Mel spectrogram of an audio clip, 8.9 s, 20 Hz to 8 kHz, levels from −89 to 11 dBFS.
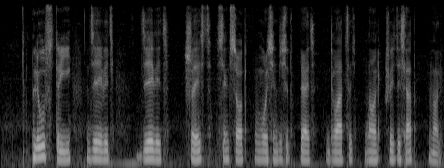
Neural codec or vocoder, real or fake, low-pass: codec, 44.1 kHz, 3.4 kbps, Pupu-Codec; fake; 7.2 kHz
